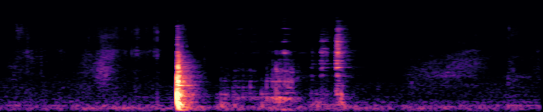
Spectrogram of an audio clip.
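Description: A single sharp knock of kitchenware about a second in, then faint rustling and a lighter tap, as chopped dill is tipped from a cut-glass dish into an enamel mixing bowl.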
